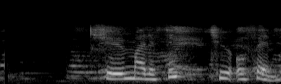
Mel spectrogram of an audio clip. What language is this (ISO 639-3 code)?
isl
